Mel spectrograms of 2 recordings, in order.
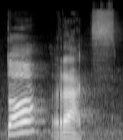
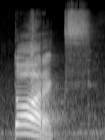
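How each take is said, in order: First: "tórax" broken into tó, rax with a gap; teacher's two-beat "tórax", tó then rax; split into syllables. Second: Said in the usual way. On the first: Shown as a demonstration. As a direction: separate "tórax" into two loud, high syllables.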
